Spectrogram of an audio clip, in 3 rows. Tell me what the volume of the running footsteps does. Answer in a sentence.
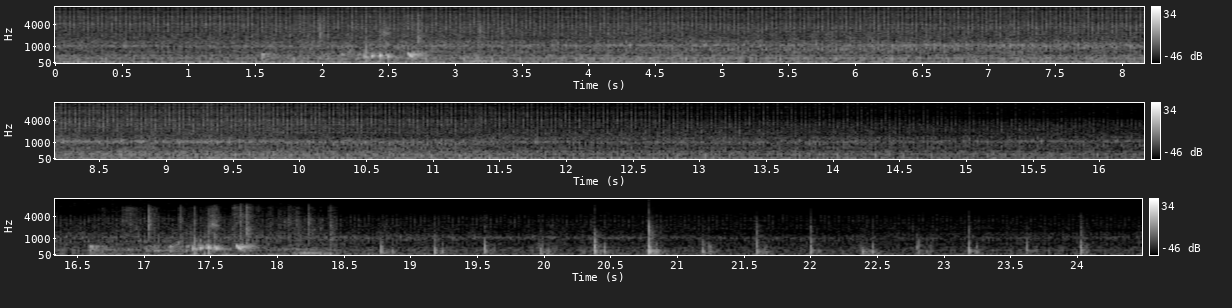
The loudness of the running footsteps goes up, then down.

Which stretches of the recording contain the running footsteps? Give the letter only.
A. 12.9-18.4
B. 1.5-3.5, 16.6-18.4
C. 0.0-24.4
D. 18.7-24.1
D.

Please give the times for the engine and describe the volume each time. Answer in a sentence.
The engine can be heard from 0.0 to 24.4 s, getting quieter.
